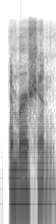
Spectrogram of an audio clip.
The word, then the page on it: immersion: American English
